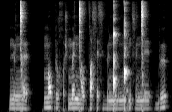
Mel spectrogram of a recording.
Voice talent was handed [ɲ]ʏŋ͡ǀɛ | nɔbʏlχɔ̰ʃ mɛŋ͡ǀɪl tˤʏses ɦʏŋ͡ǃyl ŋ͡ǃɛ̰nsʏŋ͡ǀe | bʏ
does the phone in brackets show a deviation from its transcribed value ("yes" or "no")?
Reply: yes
